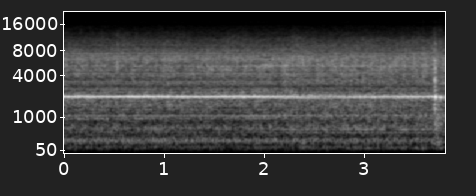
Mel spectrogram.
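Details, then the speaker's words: New Precision Matthews PM 1660-TL lathe on its first run and break-in, headstock at 1200 rpm in the high gears: a steady, even hum with a clean high gear whine and no knocks, quieter than expected. Normal running. "nice and smooth it's not it's it's a lot quieter than i expected it to be in these high gears right there it really is"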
